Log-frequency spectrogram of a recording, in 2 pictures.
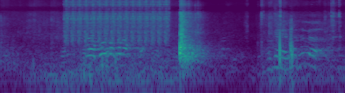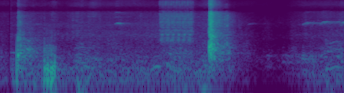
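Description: Pitched baseballs smacking into a catcher's mitt: two sharp pops about five and a half seconds apart, with voices in between.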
